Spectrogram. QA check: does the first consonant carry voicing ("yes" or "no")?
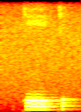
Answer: no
